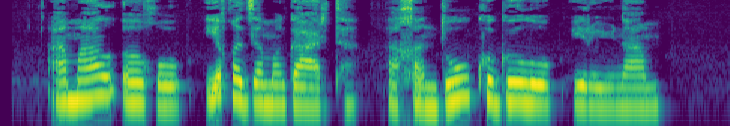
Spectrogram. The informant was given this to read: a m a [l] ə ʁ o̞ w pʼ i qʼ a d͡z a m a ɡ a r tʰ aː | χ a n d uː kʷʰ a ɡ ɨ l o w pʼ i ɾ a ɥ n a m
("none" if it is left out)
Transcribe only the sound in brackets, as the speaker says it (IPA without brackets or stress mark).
l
